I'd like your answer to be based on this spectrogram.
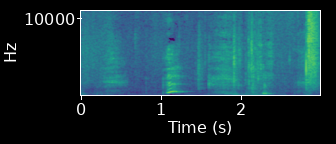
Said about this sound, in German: hat so ein Wassersprühgerät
